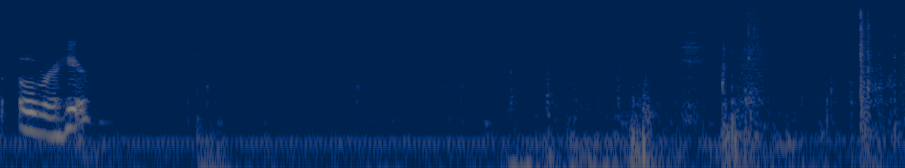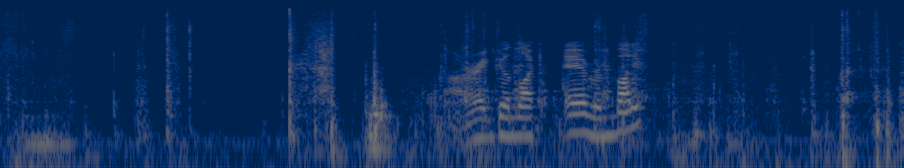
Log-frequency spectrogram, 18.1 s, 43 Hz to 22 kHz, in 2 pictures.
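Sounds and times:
cardboard rubbing and scraping: 12.0 - 12.5, 13.1 - 17.0.

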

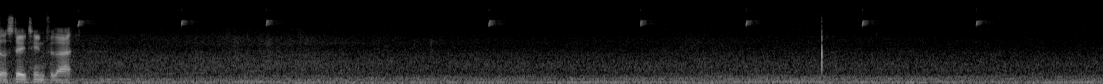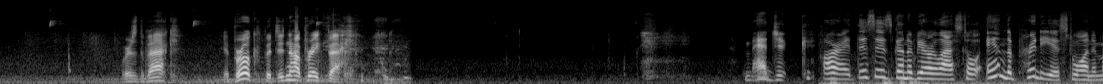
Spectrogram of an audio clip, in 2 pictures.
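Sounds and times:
outdoor background noise: 0.0 - 22.0
bird chirping: 0.6 - 3.0, 4.7 - 5.3, 6.4 - 6.7, 7.4 - 7.8, 8.6 - 8.9, 9.7 - 10.1, 11.5 - 11.8, 12.9 - 13.3, 15.3 - 16.8.

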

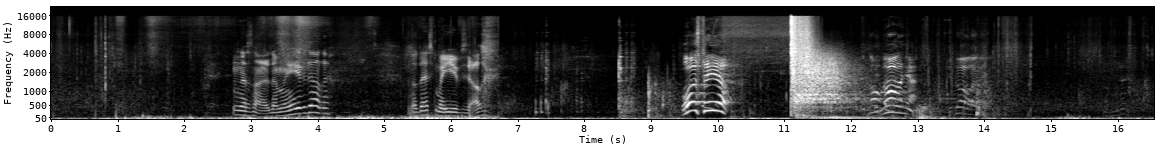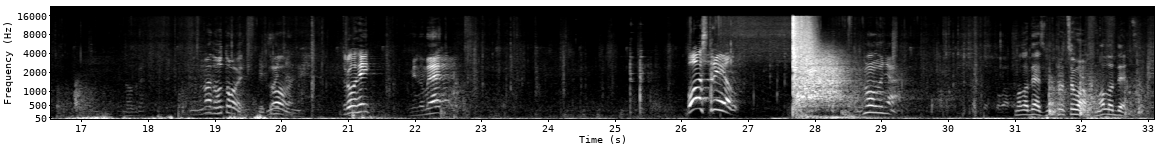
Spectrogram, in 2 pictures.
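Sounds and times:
mortar firing blast: 11.1 - 13.2, 27.7 - 29.4.

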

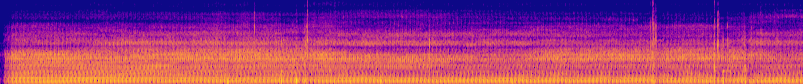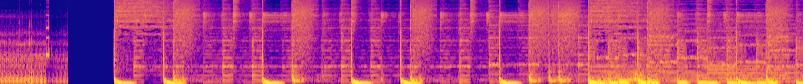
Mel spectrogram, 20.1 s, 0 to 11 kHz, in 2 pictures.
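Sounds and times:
boat engine running: 0.0 - 10.9, 17.4 - 20.0.

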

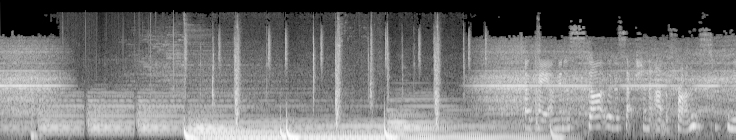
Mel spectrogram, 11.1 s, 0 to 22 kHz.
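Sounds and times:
background music: 0.0 - 8.8
woman speaking: 7.8 - 11.0.

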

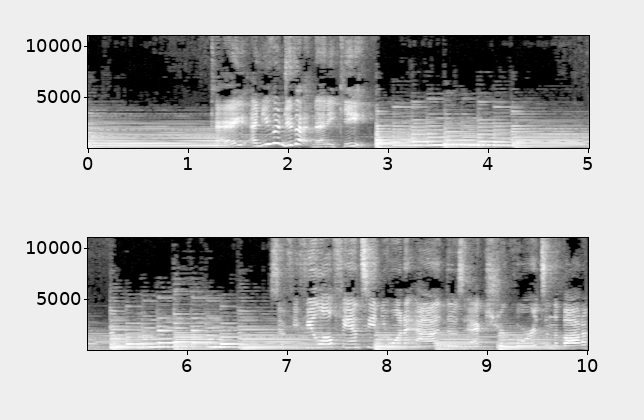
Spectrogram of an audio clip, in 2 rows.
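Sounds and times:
upright piano playing: 0.0 - 2.0, 2.8 - 10.0.

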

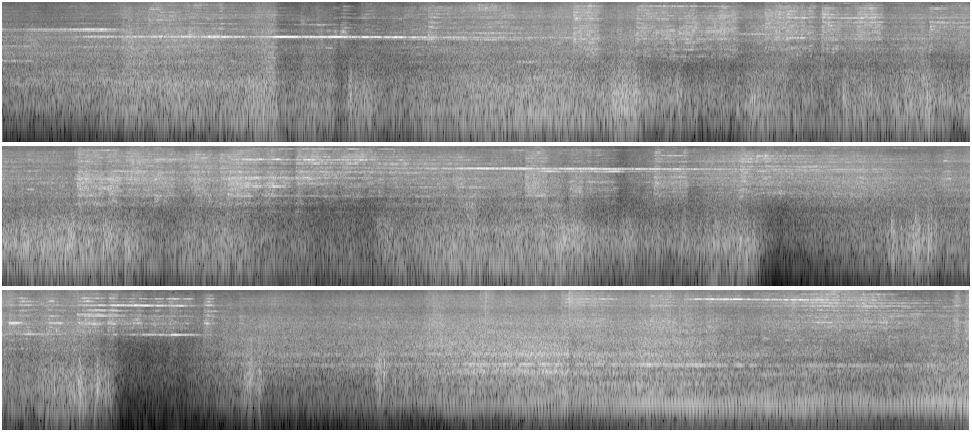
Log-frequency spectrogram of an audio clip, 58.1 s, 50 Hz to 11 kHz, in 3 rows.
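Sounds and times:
high-pitched wheel squeals: 0.0 - 58.0
train wheels rumbling on rails: 0.0 - 58.0.

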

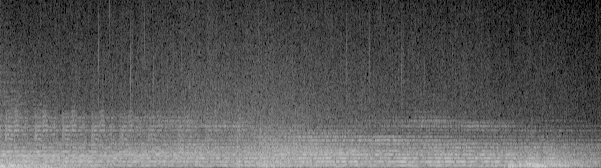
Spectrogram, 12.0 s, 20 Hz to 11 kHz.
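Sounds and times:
held music chord: 0.0 - 7.4
low grainy noise swell: 0.0 - 12.0.

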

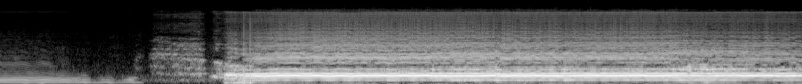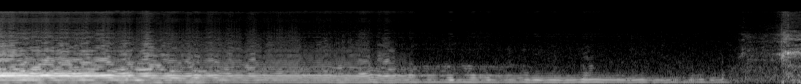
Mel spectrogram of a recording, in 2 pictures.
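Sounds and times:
man chanting a long note: 0.0 - 1.5, 2.1 - 15.4.

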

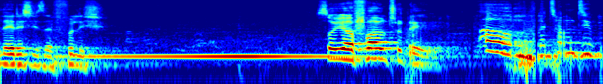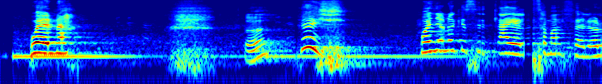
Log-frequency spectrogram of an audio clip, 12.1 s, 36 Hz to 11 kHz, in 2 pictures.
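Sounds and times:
steady low pure tone: 0.6 - 10.8.

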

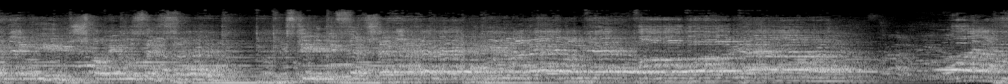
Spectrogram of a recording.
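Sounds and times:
music with steady low bass: 0.0 - 8.2
group of voices singing: 0.0 - 10.0.

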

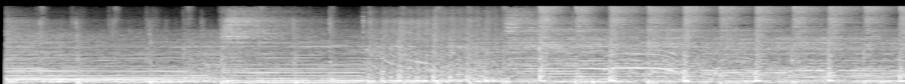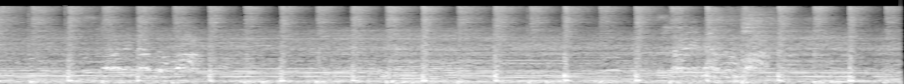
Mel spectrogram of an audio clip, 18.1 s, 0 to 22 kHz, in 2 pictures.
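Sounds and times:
drums playing steady beat: 0.1 - 18.0
electric guitar chords: 0.1 - 18.0
live rock band: 0.1 - 18.0.

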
